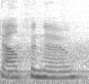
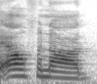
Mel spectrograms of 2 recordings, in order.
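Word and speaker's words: Alphinaud: though a rousing speech alfano or should i say crystal brave commander lover you wait a minute she said alpha no that d is silent haven't they been saying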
